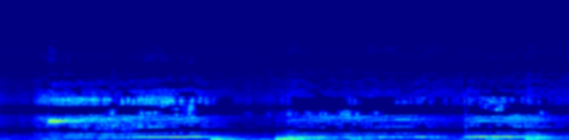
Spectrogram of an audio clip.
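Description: A song begins about half a second in: a high voice sings long held notes, sliding up into the first one, with low accompaniment notes underneath.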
